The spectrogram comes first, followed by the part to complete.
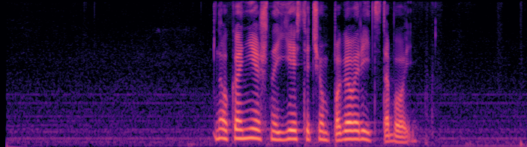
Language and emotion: Russian, positive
